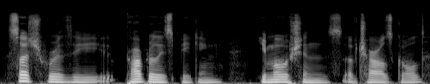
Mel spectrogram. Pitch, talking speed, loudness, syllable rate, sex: 105 Hz, 100 wpm, -19 LUFS, 4.4 syllables/s, male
